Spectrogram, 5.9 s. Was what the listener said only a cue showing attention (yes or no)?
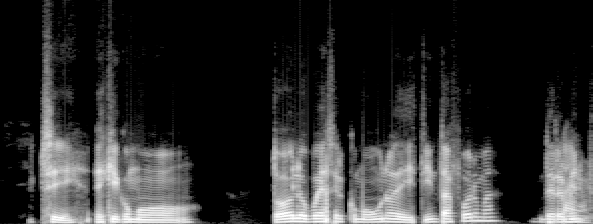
yes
